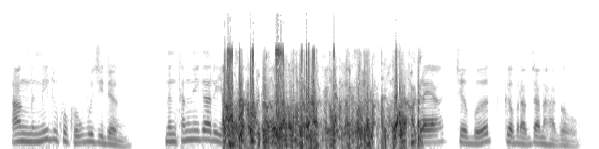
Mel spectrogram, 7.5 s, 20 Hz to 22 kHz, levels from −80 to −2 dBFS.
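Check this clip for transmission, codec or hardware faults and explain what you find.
There's a codec payload misread from 2.77 to 5.51 s. The two ends seem to disagree on AMR packing: octet-aligned frames being parsed as bandwidth-efficient, so every field lands a few bits off. The decoder still sees plausible frames and plays garbled noise and warble that barely tracks the speech. It clears at 5.51 s once framing agrees. Outside that stretch the AMR wideband (HD Voice) coding sounds clear, which fits a rate around 12.65 kbit/s.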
